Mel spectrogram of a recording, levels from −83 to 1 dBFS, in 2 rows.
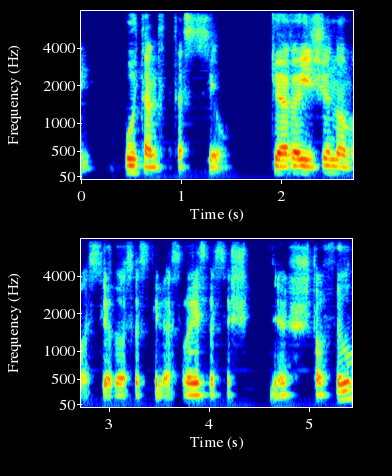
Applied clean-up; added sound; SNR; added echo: neural mask model DeepFilterNet 3.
